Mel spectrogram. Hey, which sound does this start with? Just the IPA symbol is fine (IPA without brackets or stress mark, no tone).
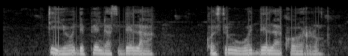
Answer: t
